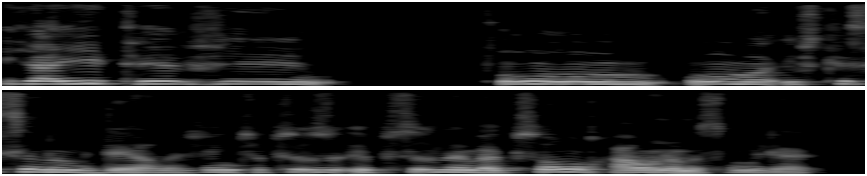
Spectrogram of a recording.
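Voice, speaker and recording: A woman's voice: medium pitch, fairly even intonation, quick pace, vocal fry, mellow. A woman giving an emotional personal testimony to a group, with many restarts and repeated phrases. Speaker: speaker sharing a testimony.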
